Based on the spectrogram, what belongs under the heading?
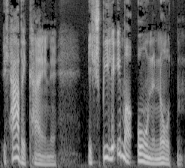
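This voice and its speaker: A man voicing a stout, shy talking bagpipe in a children's radio story, speaking slowly and dryly. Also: deep voice, huge pitch swings, dry recording, clean studio sound, exaggerated voice. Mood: dry, deadpan.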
